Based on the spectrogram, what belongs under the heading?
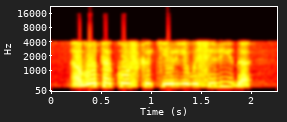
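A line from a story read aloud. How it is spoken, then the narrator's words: Exclaiming. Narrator (Russian): воскликнул Федя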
